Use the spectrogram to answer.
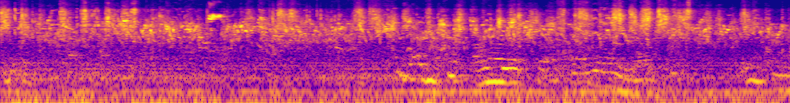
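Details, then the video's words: Budgerigar flock chattering, rapid high chirps and warbles overlapping, with a few lower squawky notes in the second half. "parakeet chirping sounds"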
